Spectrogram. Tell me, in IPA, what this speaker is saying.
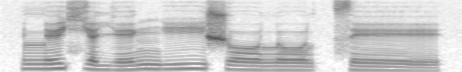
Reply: l ɪ ç ɛ j e ŋ iː ʃ oː l oː l t͡s eː

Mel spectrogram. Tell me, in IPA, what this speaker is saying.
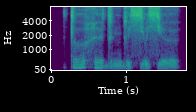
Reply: t ɤ h ɘ d ɘ ŋ ɡ ɘ sʲ o sʲ ə

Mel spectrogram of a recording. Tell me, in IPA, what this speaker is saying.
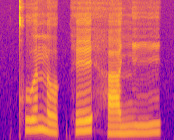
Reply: kʰ u˧˥ ə̯ n ɤː˧˩ k̚ h eː˧˥ h aː˩ ɲ iː˩˧

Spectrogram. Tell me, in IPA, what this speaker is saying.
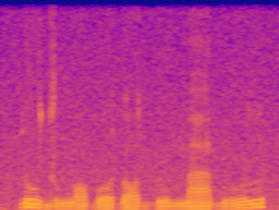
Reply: ɾ u d u ŋ ɔ ɓ o ɗ ɔ d ɗ u m a ɓ u l

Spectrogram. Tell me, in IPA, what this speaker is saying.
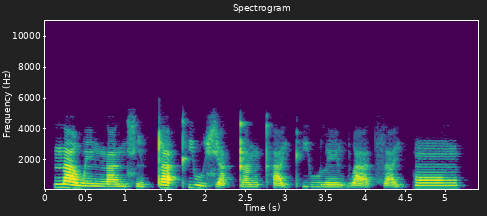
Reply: n̪ a˥˧ w ẽ˧ ŋ a˧ n ɕ ĩ˨ p̚ t̪ a˦ ʔ kʰ j u˥˧ ɕ a˨ k̚ t̪ ã˧ ŋ kʰ a˨˩ j pʰ j u˧ l ẽ˧ b w a˨˩ t͡s a˨˩ j k ɔ̃˦ ŋ

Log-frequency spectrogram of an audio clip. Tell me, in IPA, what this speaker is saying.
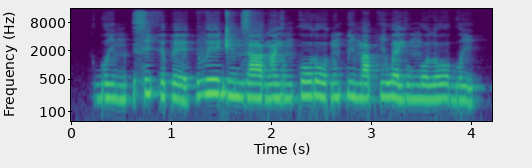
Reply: ɡʷ i˨ m | s i˦ h ɪ˨ p e˨ | v eː˦ d͡ʒ ĩ˨ m z aː˨ ɡ ã˦˨ j ʊ˨ ŋ k oː˦ ɾ oː˨ ɗ ũ˦ k͡p i˦˨ m a˦ pʰ i˦ w ɛ˨ j u˨ ŋ o˨ l oː˦˨ ɡʷ i˨

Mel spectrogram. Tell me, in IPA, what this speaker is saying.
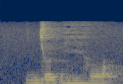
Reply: ɟ ɯ ʔ e̤ lˠ

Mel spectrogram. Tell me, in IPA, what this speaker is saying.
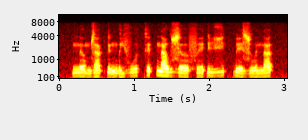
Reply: n əː˧˩ m z a˨˩ k̚ ɗ ɛ̰˧˨ ŋ ə˧˩ j v u˧ ə̯ k ɛ˦˥ t̚ n a˧ w z əː˨˩ f e˨˦ ɗ i˨˦ ɣ i˦˥ t̚ ɓ e˧˩ z u˨˩ ə̯ n a˦˥ t̚

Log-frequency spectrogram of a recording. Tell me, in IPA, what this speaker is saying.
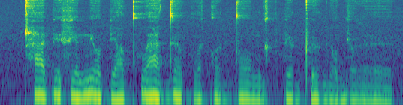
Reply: ʈʰ æ pʲ o fʲ œ mʲ o pʲ ɑ kʷʰ æ d̪ ø kʷ æ k o ɖ d̪ o ŋ ɡ ʉ k pʲ o ɖ pʼ ʉ ɖ ɳ o bʲ o l ø

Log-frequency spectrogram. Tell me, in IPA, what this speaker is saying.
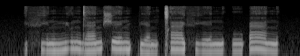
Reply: fʲ e˩ n mʲ u˧ n d æ˩˥ n ʃ e˧ n pʲ æ˩ n ǀ æ˥ fʲ e˧ n | u˩˥ ʔ æ˥˩ n

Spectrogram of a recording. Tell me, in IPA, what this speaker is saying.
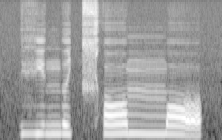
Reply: vʲ ɛ ŋ ə t͡ɕʰ ɔ mː ɔ

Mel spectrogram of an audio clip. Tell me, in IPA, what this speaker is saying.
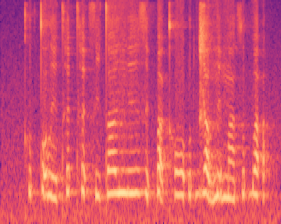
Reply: kʰ ʊ˦ ʔ t ɔ̰˦˨ l e˨ tʰ ɛ˦ ʔ tʰ ɛ˦ ʔ sʰ i˨ t a˦ ɪ̯ ŋ e˦ ɪ̯ z ɪ˦ ʔ p ä̰˦˨ kʰ ɔ˦ ʔ ʊ˦ ʔ d͡ʑ a̰˦˨ ʊ̯ n ḛ˦˨ m ã˨ sʰ ʊ˦ ʔ b ä˦ ʔ

